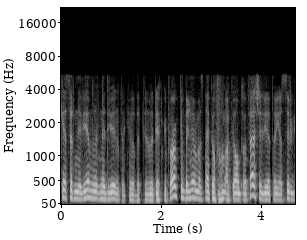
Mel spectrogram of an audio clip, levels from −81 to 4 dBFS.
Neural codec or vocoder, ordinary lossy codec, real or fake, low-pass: codec, 16 kHz, 1 kbps, X-Codec, HuBERT features, trained on balanced general audio; Opus, 64 kbps; fake; 5.4 kHz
